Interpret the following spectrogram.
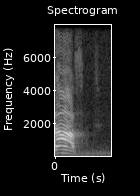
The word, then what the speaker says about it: asked: telephoned my friend and asked. Also the same as finished. Ask, ed, it has an ed at the end, but it is pronounced t.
